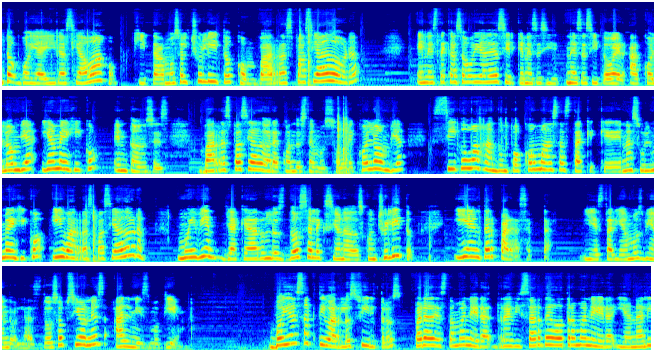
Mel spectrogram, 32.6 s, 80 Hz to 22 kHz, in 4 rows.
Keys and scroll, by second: 3.3 space, 10.7 space, 17.1 space, 21.9 Return.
